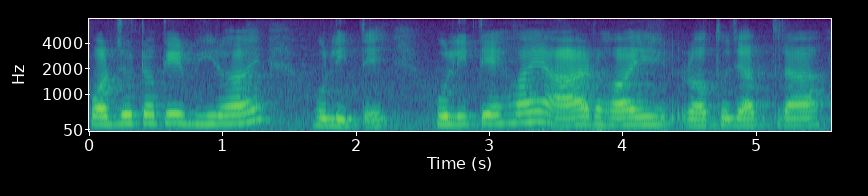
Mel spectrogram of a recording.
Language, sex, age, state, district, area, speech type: Bengali, female, 60+, West Bengal, Nadia, rural, spontaneous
